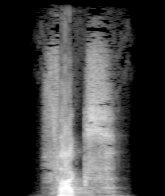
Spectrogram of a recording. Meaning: 1. fax (document received and printed by a fax machine) 2. fax machine
- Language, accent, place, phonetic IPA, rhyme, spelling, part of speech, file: German, Germany, Berlin, [faks], -aks, Fax, noun, De-Fax.ogg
